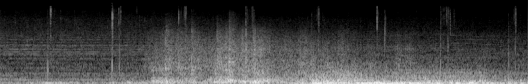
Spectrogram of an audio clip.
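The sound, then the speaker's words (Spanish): Low, muffled thunder rumbles through a storm over the narrow old streets of Paris, a continuous deep roll that swells gradually and grows loudest toward the end, with no voices. “Los relámpagos brillaban en el cielo y el ruido sordo de los truenos retumbaba en las estrechas callejuelas.”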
